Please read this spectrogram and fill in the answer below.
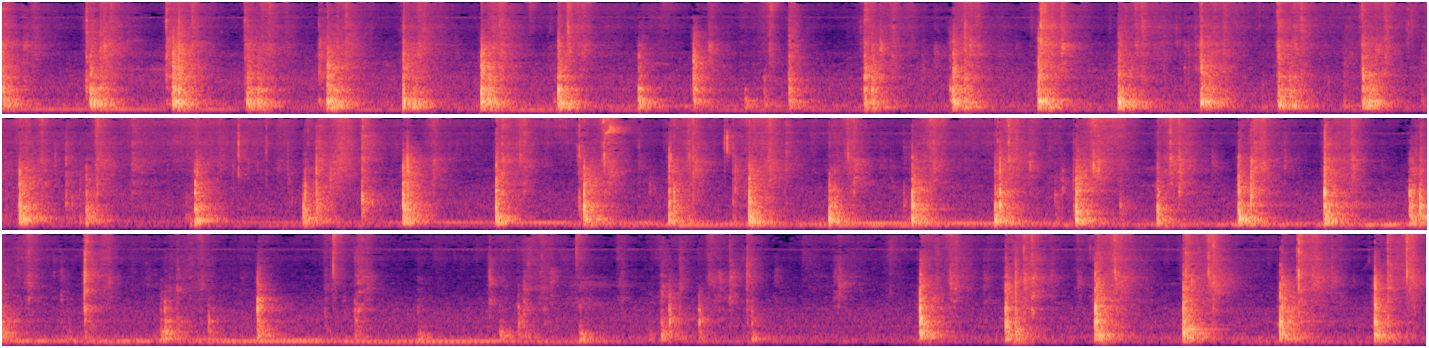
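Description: Footsteps in six-inch stiletto platform mules on a polished hardwood floor: the heels and platforms clack about twice a second, easing off for a few seconds near the end before picking up again. A steady low hum runs underneath.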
